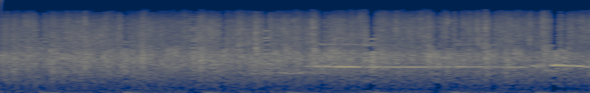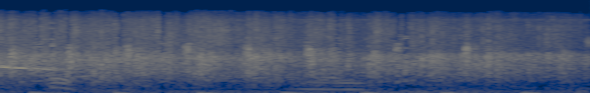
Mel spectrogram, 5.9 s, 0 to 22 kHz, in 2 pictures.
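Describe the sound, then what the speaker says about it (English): An audience at the 2020 Q Christian Fellowship gathering applauds as a speaker is welcomed, with dense, steady clapping that fills the room and fades slightly toward the end. "Let's welcome him to the Great Communion with a hand clap."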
